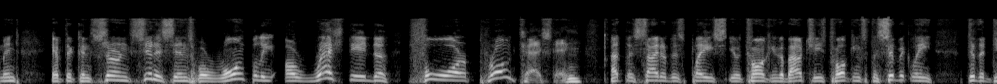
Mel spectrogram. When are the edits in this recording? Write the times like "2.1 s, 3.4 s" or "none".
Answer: 4.0 s, 7.2 s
